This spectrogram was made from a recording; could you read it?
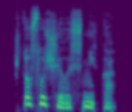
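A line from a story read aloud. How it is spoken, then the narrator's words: Plain. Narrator (Russian): спросил он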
